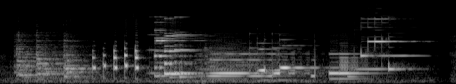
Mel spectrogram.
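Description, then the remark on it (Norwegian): A bright electronic app notification tone plays alone on a mobile phone: a quick run of short staccato beeps, then sustained melodic synth tones rising and falling, clear, ending abruptly. “Og ved å gi deg varslinger i ett kjør, så sørger de for å ikke bli glemt.”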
